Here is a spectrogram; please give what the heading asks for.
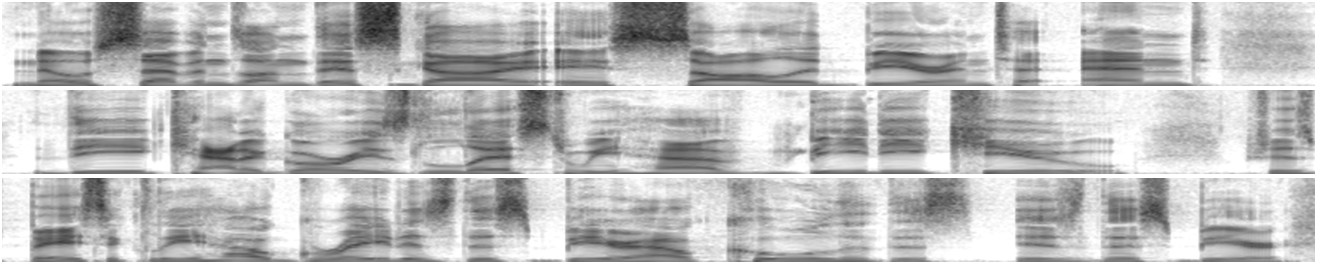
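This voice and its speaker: A man's voice: a little high, slow pace, no echo, studio quality. A man co-hosting a casual chat, informal and agreeable, with encouraging remarks for his partner. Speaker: co-host.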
